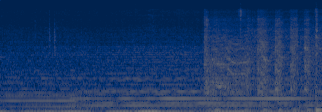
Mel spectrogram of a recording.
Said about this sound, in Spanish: Acuñó una tapa en el regulador de combustible de un auto de transmisión manual. Puso una velocidad y prendió el motor.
